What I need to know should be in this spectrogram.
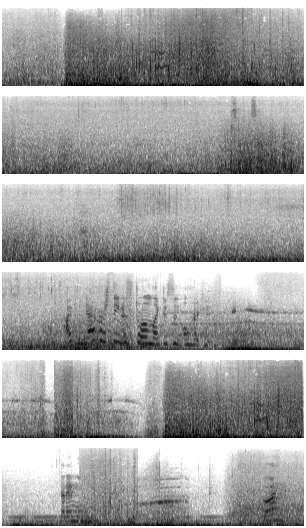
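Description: A storm wind roars through trees.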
